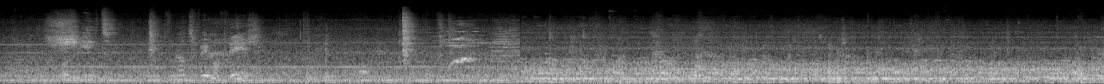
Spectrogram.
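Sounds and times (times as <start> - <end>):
train carriage rattling hum: 0.0 - 11.0
short high squeak: 4.4 - 5.2.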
